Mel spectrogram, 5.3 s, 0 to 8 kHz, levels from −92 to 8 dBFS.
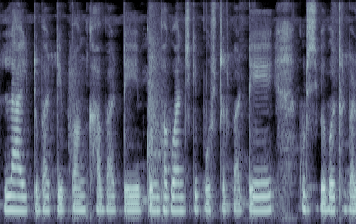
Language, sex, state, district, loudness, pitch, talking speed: Bhojpuri, female, Uttar Pradesh, Ghazipur, -18 LUFS, 185 Hz, 155 wpm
